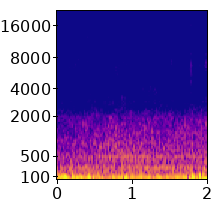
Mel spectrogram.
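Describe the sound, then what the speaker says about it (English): A distant airplane drones as a steady low engine rumble overhead, faint and continuous, with no talking during the stretch. "There's a plane up there somewhere."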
